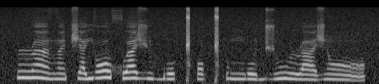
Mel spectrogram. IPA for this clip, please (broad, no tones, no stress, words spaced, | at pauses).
ɹãðãt͡ʃa jɔ χʷaʒy boǁʰɔǁʰu ŋo d͡ʒuɹa ʒɔ̃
